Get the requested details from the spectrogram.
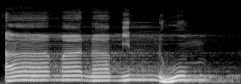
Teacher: Amana minhum nun sukun lagi bertemu ha idhar halki nun sukun dibaca jelas tanpa mendengung. Minhum ata mim sukun bertemu hamzah idhar syafawi mim sukun dibaca jelas tanpa mendengung.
